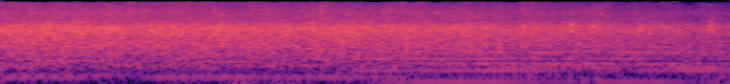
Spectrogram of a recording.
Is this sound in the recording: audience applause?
yes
